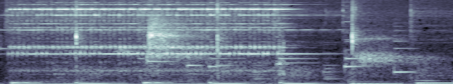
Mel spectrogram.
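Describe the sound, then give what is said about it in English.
A telephone bell rings loudly in a steady series of short, rapid bursts, about six in quick succession, with a bright metallic tone and no voices. “You hear bells, baby?”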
